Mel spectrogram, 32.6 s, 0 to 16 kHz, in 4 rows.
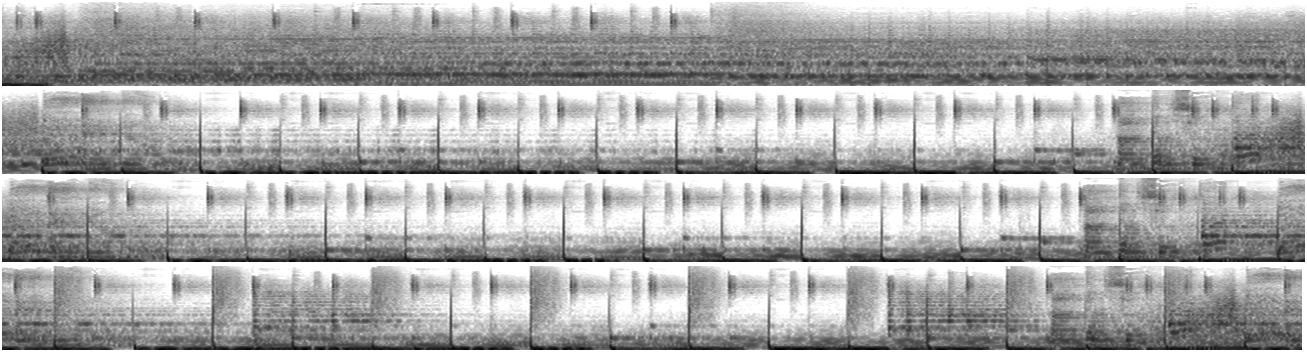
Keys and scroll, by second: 1.3 space, 11.3 space, 13.3 ctrl+z, 22.7 space, 24.3 Down.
